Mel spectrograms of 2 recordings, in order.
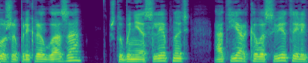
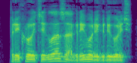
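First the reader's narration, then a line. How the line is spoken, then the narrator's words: Dry request. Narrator (Russian): сухо попросил Тейлер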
